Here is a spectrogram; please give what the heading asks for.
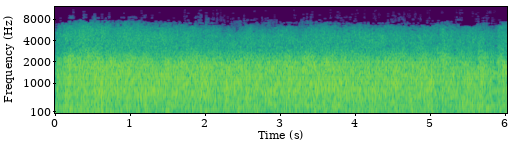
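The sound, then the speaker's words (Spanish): Sustained applause from an audience at a Gnostic association gathering, a dense, even crackle of many hands clapping that stays loud and steady without a break throughout. “Veracruz, para quien pedimos un gran aplauso por su colaboración”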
